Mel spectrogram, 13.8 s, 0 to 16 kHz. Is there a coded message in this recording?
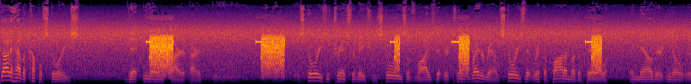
Yes: ACARS aircraft data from 2.9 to 12.0 s, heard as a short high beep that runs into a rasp, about 2400 baud, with radio hiss and speech in English.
